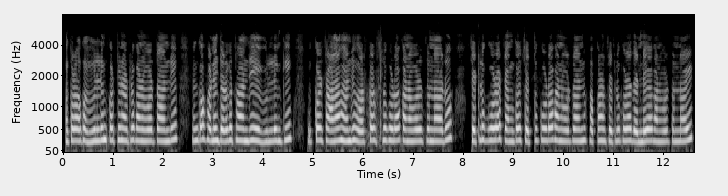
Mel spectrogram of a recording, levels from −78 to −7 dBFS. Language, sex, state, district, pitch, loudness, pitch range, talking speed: Telugu, female, Andhra Pradesh, Anantapur, 260 Hz, -23 LUFS, 250-270 Hz, 120 wpm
